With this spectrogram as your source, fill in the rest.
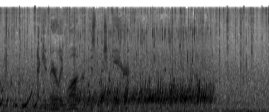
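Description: Water hisses and bubbles over a fire.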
